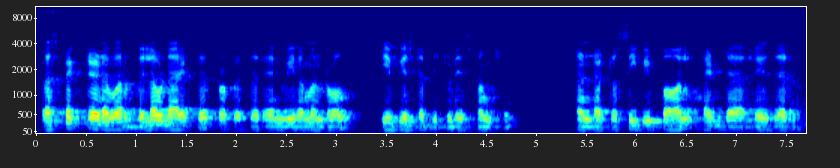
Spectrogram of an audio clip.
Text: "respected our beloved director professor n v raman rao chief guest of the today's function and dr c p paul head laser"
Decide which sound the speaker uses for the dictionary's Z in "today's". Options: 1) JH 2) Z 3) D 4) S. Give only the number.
4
